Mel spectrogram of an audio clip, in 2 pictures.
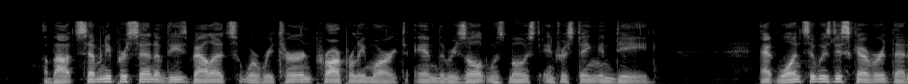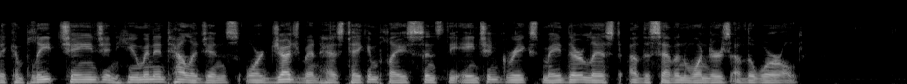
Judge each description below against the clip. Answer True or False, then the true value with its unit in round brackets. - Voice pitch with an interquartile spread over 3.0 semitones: False (2.4 semitones)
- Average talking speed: True (160 wpm)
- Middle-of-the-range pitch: False (100 Hz)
